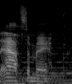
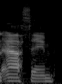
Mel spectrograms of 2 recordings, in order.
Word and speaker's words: athame: how to pronounce that I always called it an anime but I'm pretty sure it's an athame and it's a knife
